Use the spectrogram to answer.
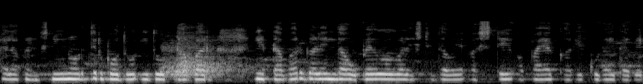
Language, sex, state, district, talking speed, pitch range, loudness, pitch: Kannada, female, Karnataka, Gulbarga, 150 wpm, 225-240 Hz, -19 LUFS, 235 Hz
